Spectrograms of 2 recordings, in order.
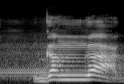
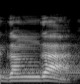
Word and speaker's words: गंगा: गंगा, गंगा उच्चारण देखिए गंगा, यानी कि पांचवा वर्ण अंग छुपा हुआ है।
